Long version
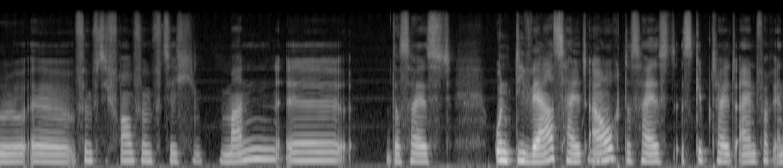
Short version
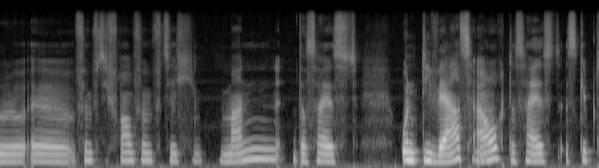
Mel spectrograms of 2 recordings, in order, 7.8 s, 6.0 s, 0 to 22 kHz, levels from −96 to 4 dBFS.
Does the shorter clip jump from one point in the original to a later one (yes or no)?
yes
